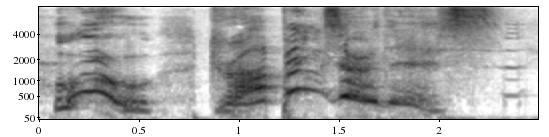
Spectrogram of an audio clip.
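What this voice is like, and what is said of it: Miss Piggy impression. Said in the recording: “I was trying to do Miss Piggy ... Good, Miss Piggy ... your earlier impression”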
